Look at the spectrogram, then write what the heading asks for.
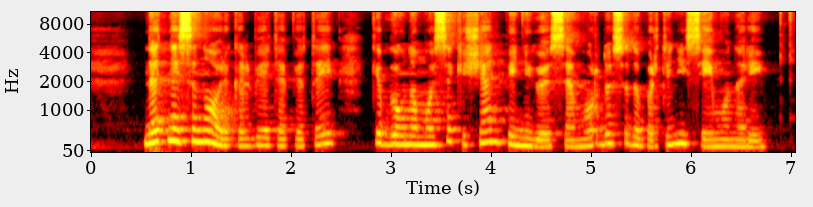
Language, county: Lithuanian, Vilnius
